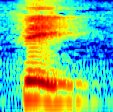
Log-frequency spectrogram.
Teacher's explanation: Fei, uma pronúncia só, o i sai junto com o e. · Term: ditongo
